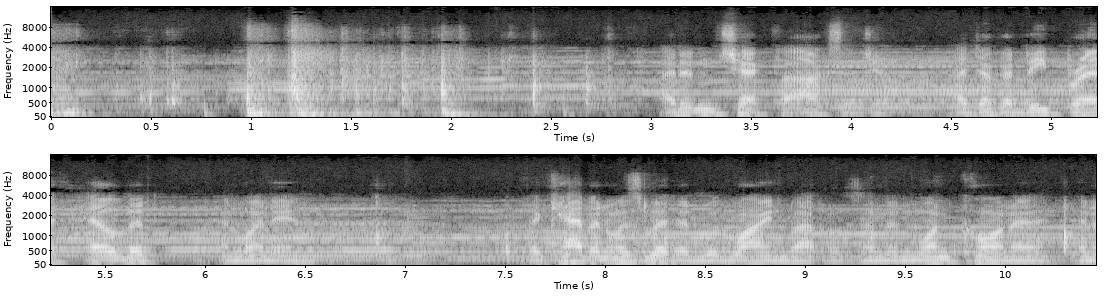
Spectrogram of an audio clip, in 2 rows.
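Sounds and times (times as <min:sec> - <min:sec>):
fire axe striking a ship's cabin: 0:00.0 - 0:02.8
speech: 0:03.1 - 0:06.7, 0:07.6 - 0:10.4.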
